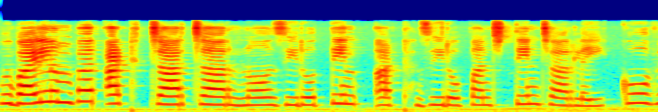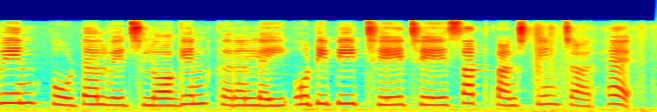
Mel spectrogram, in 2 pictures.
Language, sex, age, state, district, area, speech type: Punjabi, female, 45-60, Punjab, Tarn Taran, urban, read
